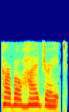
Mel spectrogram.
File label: "carbohydrate", English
